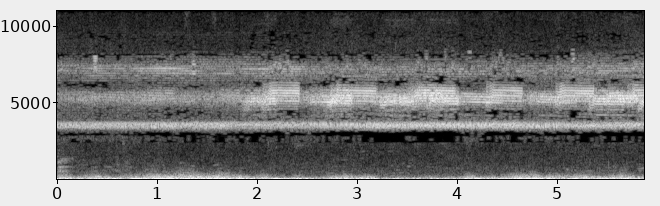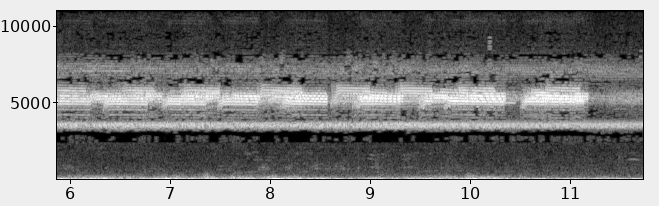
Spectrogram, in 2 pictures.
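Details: Crickets at night: several steady high trills layered together, with one brighter band pulsing in short uneven bursts through most of the stretch, over a soft low rumble.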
